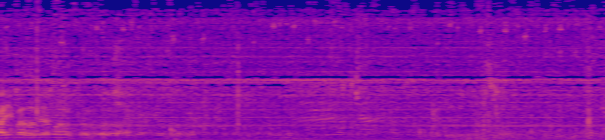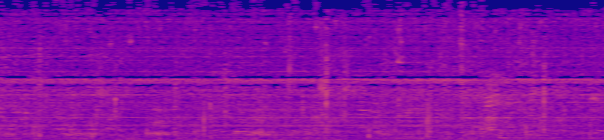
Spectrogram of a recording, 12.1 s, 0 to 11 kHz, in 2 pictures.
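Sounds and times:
faint voices: 0.0 - 12.0
outdoor ambience: 0.0 - 12.0.

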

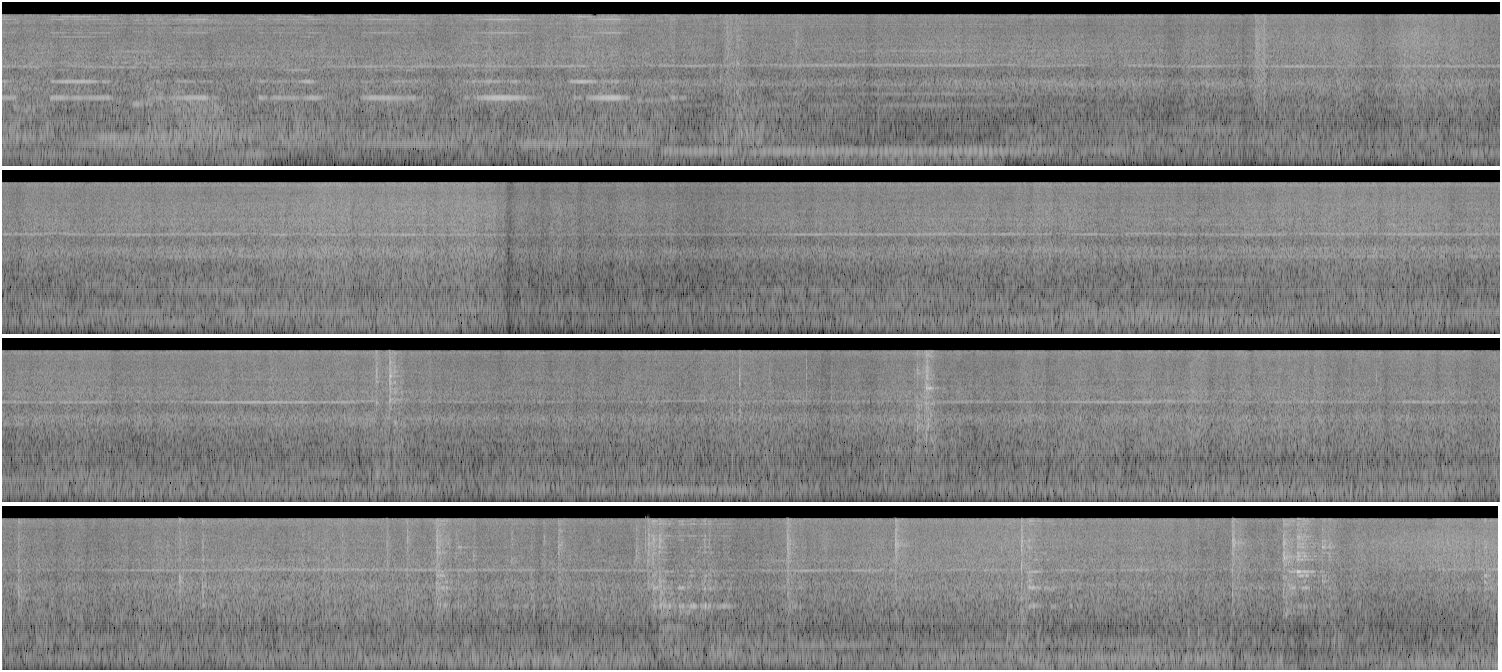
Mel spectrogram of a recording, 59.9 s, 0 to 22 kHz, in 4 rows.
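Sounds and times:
deck machinery drone: 0.0 - 59.9
whining machine tones: 0.0 - 59.9
evenly spaced beeps: 0.5 - 7.0.

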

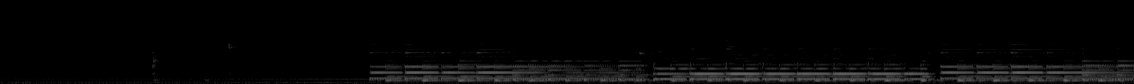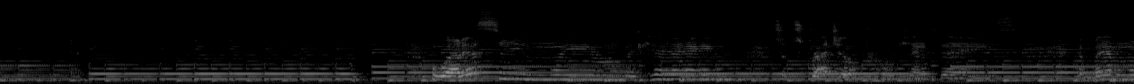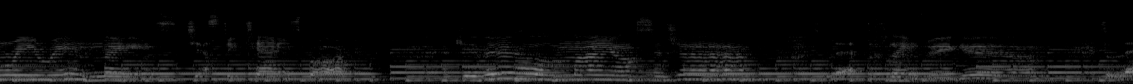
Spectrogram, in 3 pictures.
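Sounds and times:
faint room hum: 0.0 - 34.0
acoustic guitar chords: 3.7 - 34.0
person singing: 15.2 - 34.0.

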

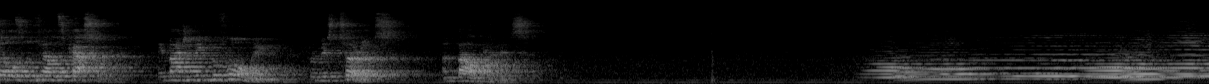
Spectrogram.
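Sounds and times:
faint steady hum: 0.0 - 12.0
string quartet sustained notes: 8.6 - 12.0.

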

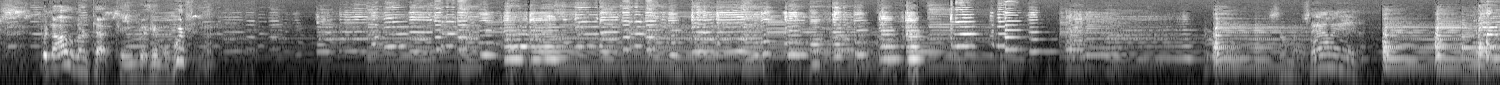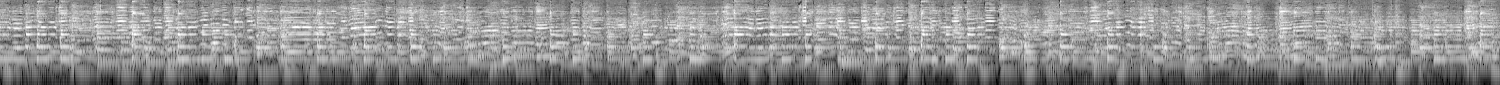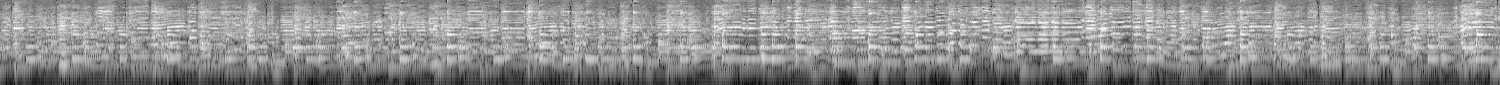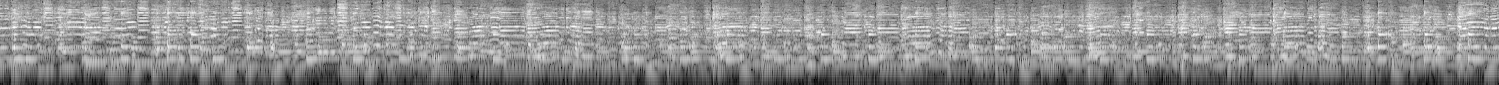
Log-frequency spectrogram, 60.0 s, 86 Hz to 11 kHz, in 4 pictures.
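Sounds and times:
banjo: 0.0 - 59.9
old-time fiddle tune: 0.0 - 59.9.

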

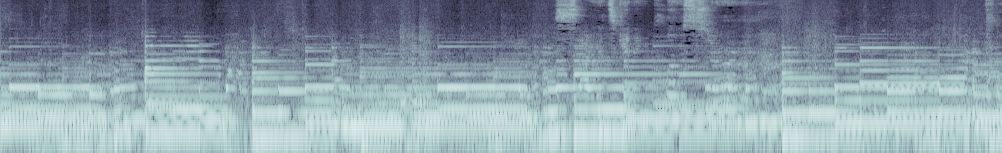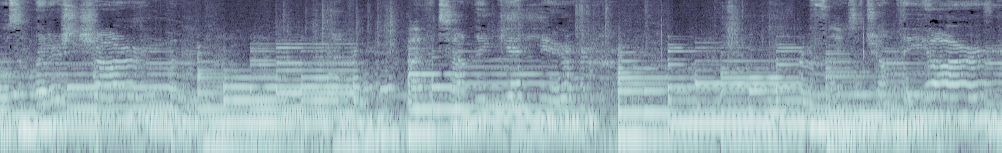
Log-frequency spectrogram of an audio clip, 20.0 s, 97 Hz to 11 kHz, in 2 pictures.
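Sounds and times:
electric guitar chords: 0.0 - 20.0
woman singing: 5.4 - 8.2, 9.7 - 12.1, 13.2 - 16.1, 18.0 - 20.0.

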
